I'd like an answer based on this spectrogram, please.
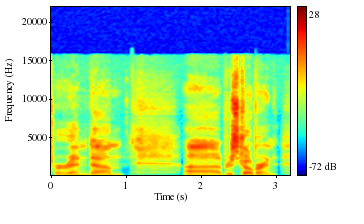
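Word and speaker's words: Cockburn: Buu r n but don't pronounce that uh like the way it's it's written uh oh oh yeah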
